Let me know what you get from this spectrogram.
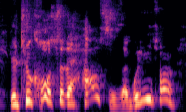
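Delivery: high-pitched retold disbelief; incredulous protest. Falconer arguing with the poacher, incredulous. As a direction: argue back as if the claim is absurd.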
